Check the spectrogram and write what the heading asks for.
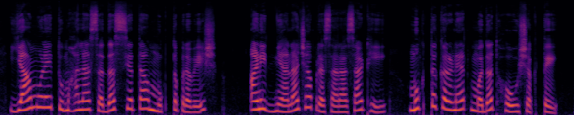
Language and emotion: Marathi, neutral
